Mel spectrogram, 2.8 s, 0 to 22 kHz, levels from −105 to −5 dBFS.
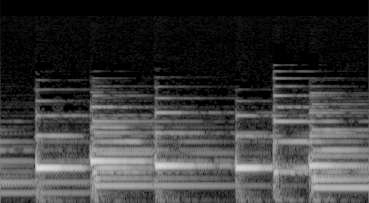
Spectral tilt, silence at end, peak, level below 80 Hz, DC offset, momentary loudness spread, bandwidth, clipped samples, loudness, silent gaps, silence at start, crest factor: -6.5 dB/octave; 0 s; -16 dBFS; -64 dBFS; under 0.1%; 7 LU; 5.4 kHz; under 0.1%; -30 LUFS; none; 0 s; 14 dB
